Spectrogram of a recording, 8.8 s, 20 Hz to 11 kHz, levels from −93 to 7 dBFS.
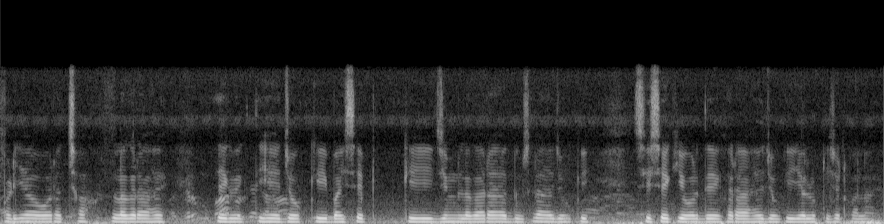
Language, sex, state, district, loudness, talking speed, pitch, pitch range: Hindi, male, Rajasthan, Bikaner, -15 LUFS, 210 wpm, 155 Hz, 150-160 Hz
